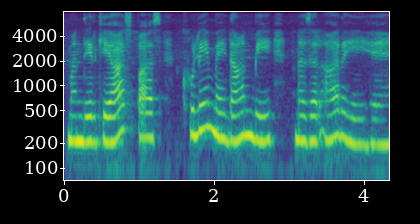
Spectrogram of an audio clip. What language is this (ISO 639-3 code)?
hin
